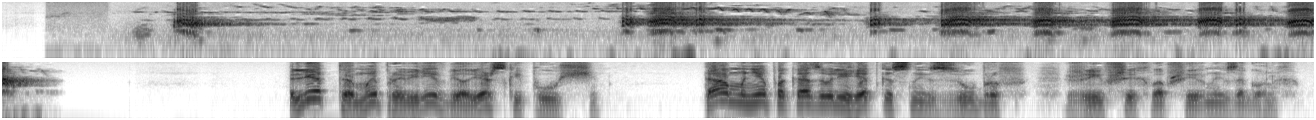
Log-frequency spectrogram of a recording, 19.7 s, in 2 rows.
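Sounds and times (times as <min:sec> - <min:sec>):
speech: 0:01.0 - 0:01.4, 0:12.0 - 0:14.4, 0:15.1 - 0:19.6
crow cawing: 0:01.0 - 0:02.3, 0:04.6 - 0:10.2.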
